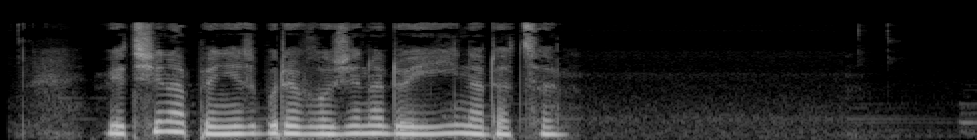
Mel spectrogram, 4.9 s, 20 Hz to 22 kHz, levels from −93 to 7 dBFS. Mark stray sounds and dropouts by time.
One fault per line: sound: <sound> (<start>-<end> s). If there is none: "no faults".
no faults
